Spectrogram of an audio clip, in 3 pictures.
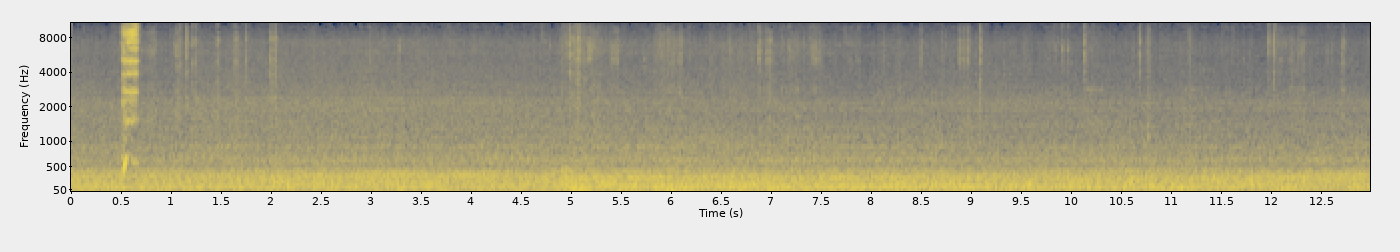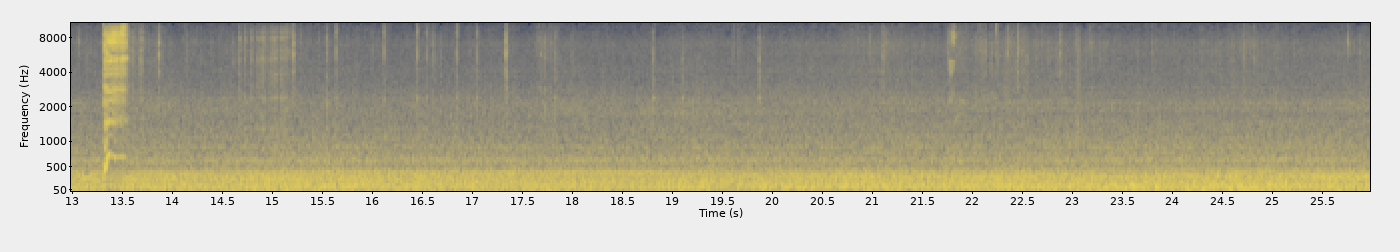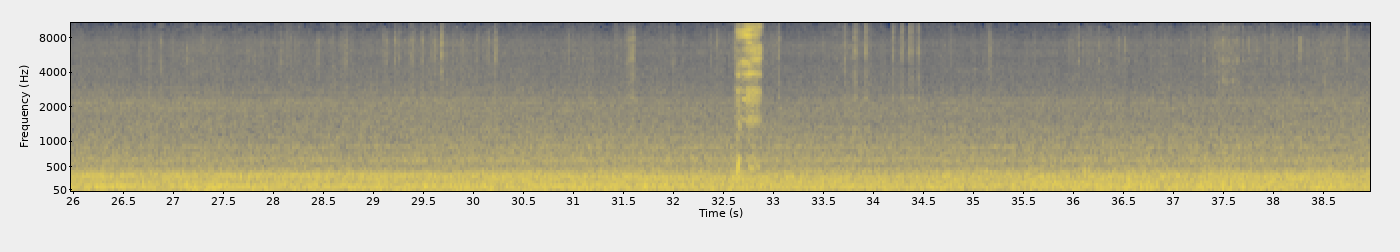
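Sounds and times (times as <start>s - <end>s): steady low rumble: 0.0s - 38.9s
person hiccuping: 0.5s - 0.8s, 13.3s - 13.6s, 32.6s - 33.0s.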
